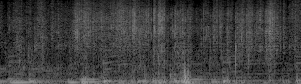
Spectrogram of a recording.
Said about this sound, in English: Here, give me a piece of paper to rattle into the microphone. There you go.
